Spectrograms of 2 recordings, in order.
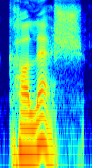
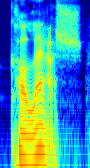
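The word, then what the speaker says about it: calèche: little while before we see that next is kalesh or kalash c-a-l-e-c-h-e you can have an accent over that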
